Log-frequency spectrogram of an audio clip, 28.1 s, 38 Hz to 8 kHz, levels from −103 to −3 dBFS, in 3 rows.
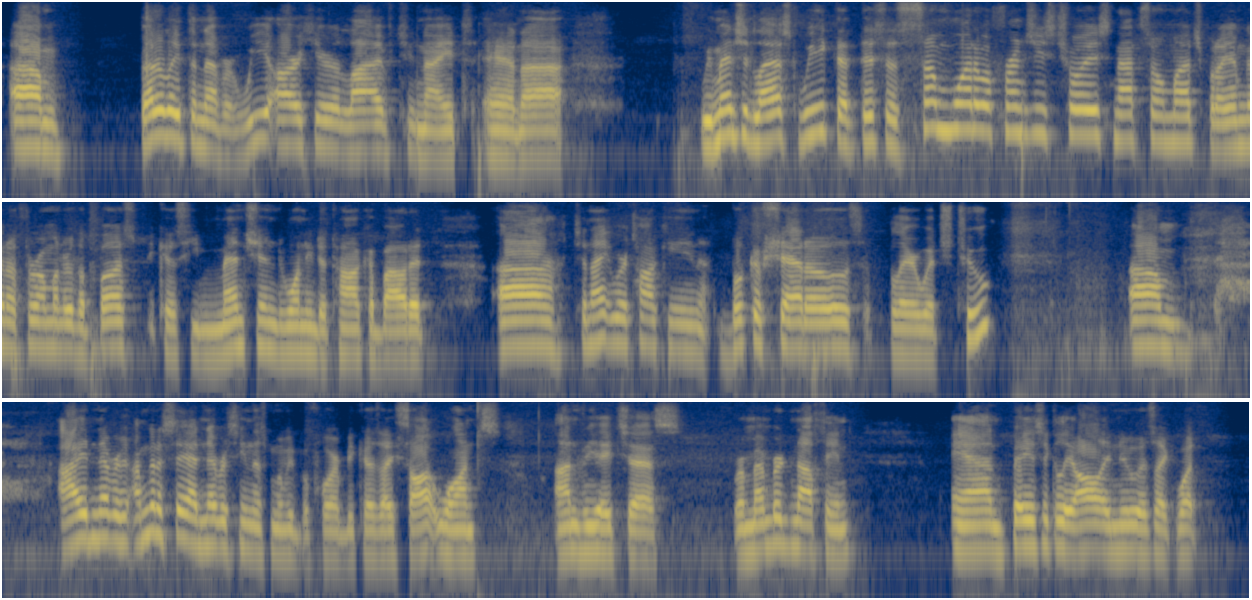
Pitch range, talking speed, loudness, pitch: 130-170 Hz, 180 wpm, -28 LUFS, 150 Hz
